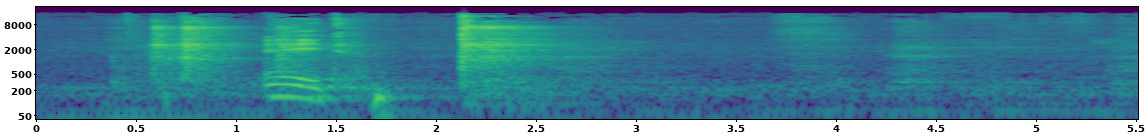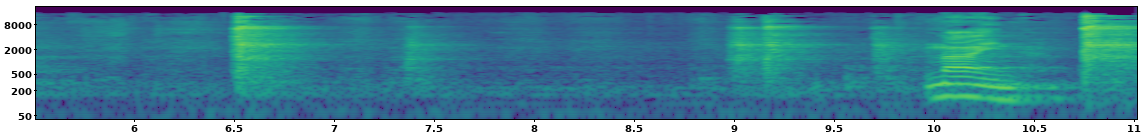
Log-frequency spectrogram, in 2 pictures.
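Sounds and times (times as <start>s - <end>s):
soft breaths: 2.4s - 9.0s.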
